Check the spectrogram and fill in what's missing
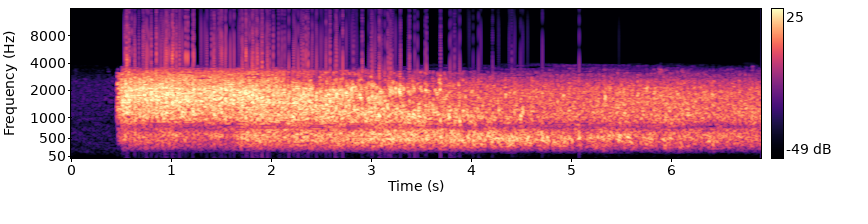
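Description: A rocket launch sound effect from an augmented reality app bursts in after a moment of quiet, then holds as a loud, steady roaring rush that fades only slightly to the end.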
